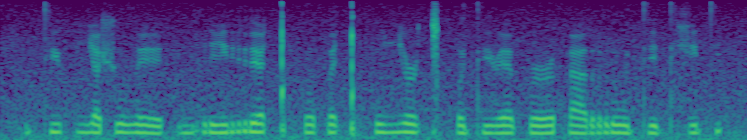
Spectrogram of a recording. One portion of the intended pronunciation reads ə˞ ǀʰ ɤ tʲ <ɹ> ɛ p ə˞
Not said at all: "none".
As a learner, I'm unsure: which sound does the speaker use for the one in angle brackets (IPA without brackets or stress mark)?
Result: ɹ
